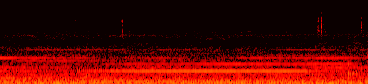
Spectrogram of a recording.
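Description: Ori Cloud Bed's electric lift drive running as the ceiling bed rises: a steady low hum with a few steady whining tones and a couple of faint ticks.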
